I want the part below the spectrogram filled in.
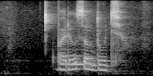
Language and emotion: Russian, neutral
